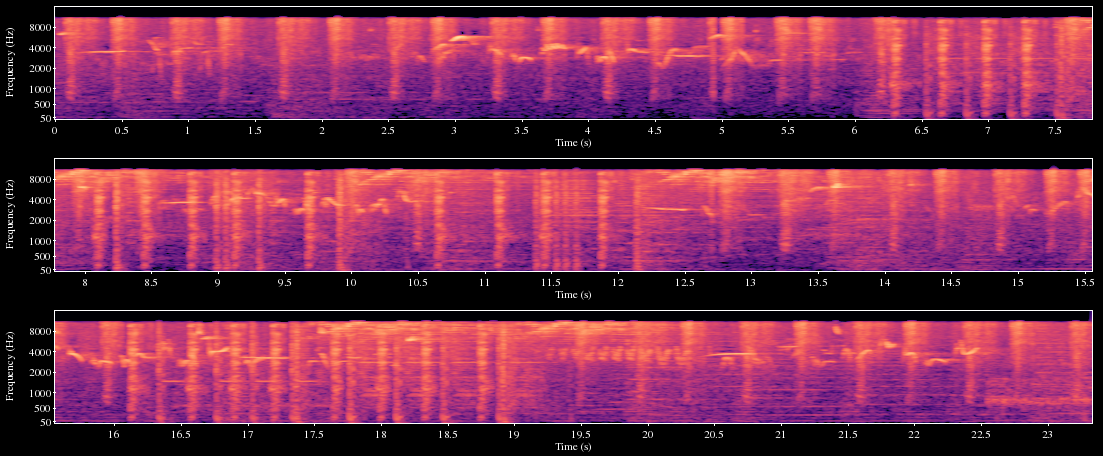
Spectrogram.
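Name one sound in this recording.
Armoured footsteps thud quickly on soft ground.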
